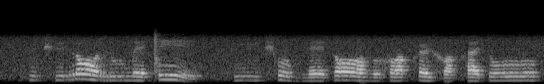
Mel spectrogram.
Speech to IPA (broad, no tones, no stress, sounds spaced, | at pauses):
p y t͡ʃʰ y r ɔː r uː m ɛː ǀ eː | m yː t͡ʃʰ o bʱ ɛː t ɔː ɦ o x ɔː qʰ y x ɔ qʰ ɛ t oː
